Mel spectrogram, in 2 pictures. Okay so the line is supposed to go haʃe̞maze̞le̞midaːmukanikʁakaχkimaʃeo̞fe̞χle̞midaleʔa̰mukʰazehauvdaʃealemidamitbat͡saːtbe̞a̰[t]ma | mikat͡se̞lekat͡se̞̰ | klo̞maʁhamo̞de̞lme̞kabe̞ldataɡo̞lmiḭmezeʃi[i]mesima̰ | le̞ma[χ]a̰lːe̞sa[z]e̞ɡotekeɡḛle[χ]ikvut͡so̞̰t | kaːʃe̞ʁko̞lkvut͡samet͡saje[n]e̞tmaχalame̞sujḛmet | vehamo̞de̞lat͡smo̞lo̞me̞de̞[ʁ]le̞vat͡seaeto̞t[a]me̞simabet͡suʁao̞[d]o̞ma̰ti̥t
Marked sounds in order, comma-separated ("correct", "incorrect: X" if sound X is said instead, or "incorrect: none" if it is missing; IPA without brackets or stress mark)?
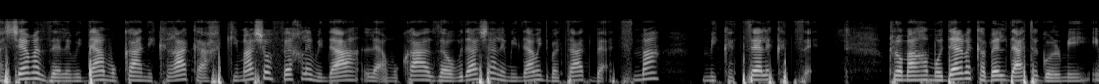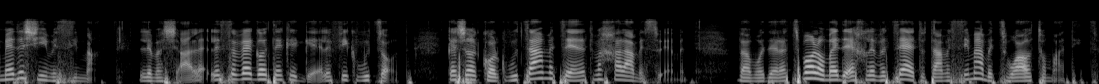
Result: incorrect: t͡s, correct, incorrect: ʃ, incorrect: v, incorrect: f, correct, incorrect: χ, correct, incorrect: t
